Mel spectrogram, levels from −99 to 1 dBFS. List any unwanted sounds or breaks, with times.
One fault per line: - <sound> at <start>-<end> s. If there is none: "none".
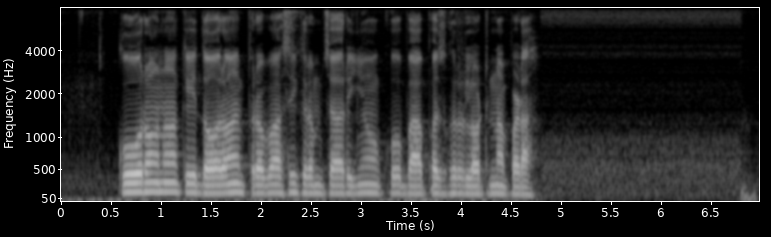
none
